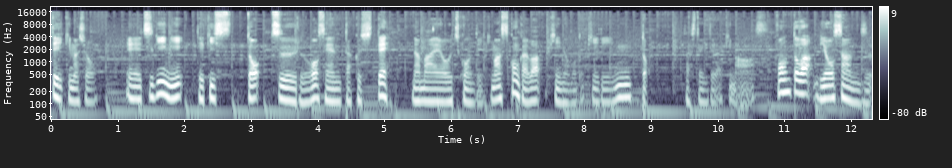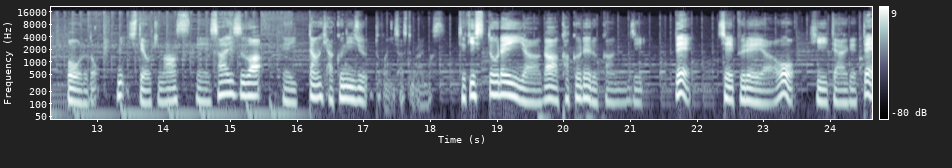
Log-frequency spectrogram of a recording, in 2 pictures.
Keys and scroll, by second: 0.0 super+n, 0.0 super+v, 0.0 alt+/, 4.5-8.7 typing, 9.3 alt+super+Home, 14.0 alt+super+Home, 14.0 shift+n, 15.4-16.5 typing, 17.1 alt+super+Home, 19.1 shift+super+a.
